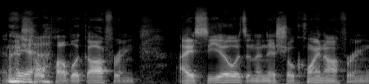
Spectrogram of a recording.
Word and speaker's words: ICO: do what's called an ico which rhymes with ipo right and that's a public offering ico is an initial coin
